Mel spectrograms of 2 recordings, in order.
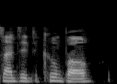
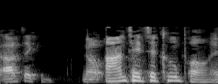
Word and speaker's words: Antetokounmpo: But I think to say that Giannis Antetokounmpo, and that's how you say it. – I can't say his last name. Wait, Antetokounmpo.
